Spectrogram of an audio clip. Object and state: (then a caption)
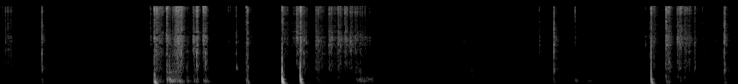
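Plastic tape measure with metal tape. A small hand-held red plastic tape measure with a yellow metal tape is held in the fingers while the tape is pulled out and slides back into the hollow case. Short bursts of sharp, bright clicks and rattling, scraping slides come in clusters separated by quiet pauses.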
